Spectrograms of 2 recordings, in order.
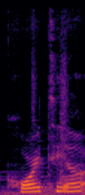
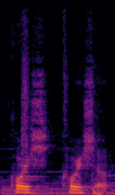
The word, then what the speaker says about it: Cortia: want producer name wrong is it cortia or corsa corsa it's c-o-r-t-i-a um who else yannick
